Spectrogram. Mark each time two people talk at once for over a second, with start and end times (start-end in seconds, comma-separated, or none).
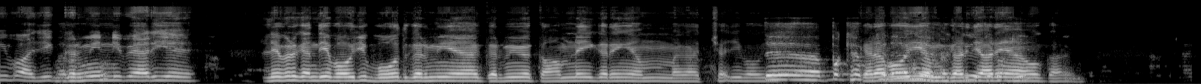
8.6-10.2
